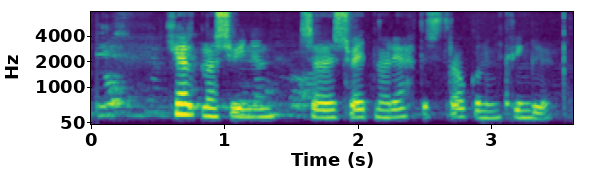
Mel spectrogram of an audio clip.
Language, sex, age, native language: Icelandic, female, 11, Icelandic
